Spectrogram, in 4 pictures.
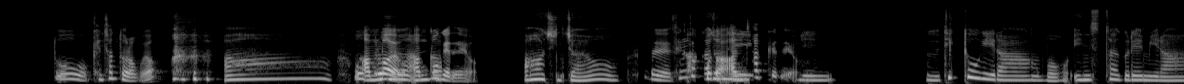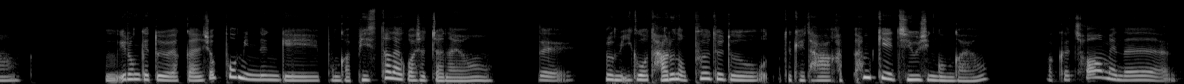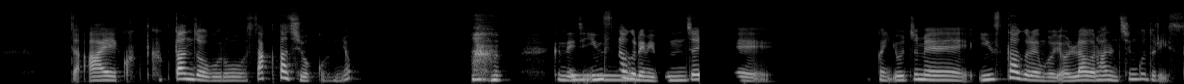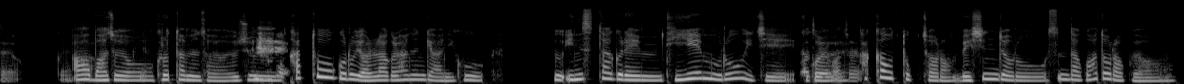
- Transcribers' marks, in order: laugh; laugh; laughing while speaking: "네"
- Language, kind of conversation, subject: Korean, podcast, 디지털 디톡스는 어떻게 시작하나요?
